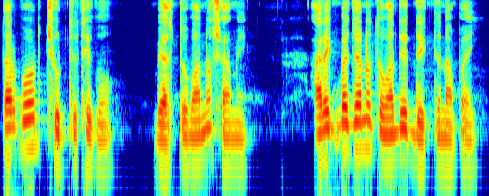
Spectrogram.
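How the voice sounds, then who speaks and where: A calm outlaw boss in a storybook western, cool and mocking, as a male reader gives him voice, his threats delivered without raising his tone. The voice sits at an ordinary middle pitch. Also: normal speed, natural voice. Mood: dismissive.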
